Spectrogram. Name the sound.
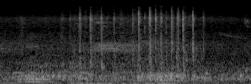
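pigeons cooing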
